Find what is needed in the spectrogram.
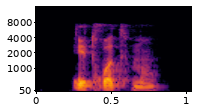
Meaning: narrowly
- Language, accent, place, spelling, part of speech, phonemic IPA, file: French, France, Lyon, étroitement, adverb, /e.tʁwat.mɑ̃/, LL-Q150 (fra)-étroitement.wav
